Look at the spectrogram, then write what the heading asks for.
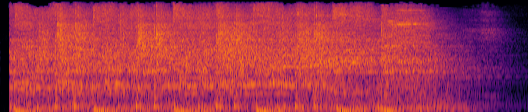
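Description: A rock singer screams hoarsely over a loud, dense band with pounding, steady drums, the whole wall of sound sustained for a couple of seconds before quickly fading out.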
